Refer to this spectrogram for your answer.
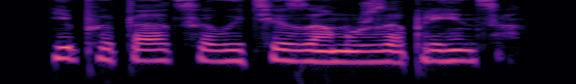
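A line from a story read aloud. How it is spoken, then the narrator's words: Knowing snort, father. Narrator (Russian): понятливо хмыкнул отец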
